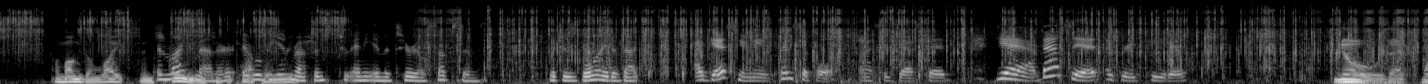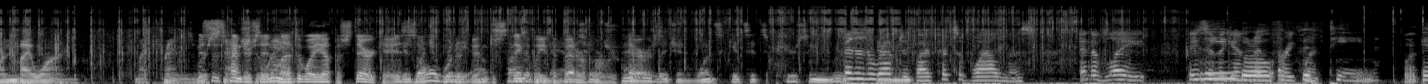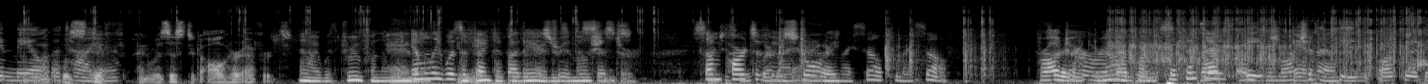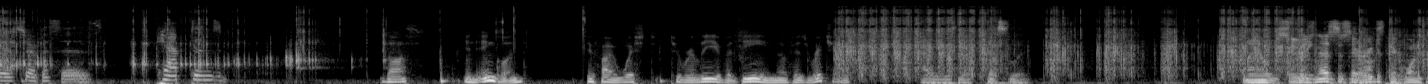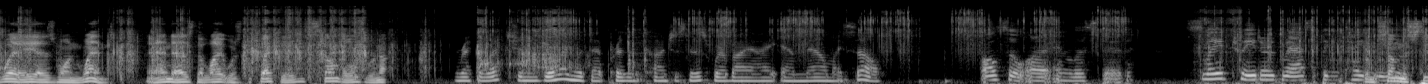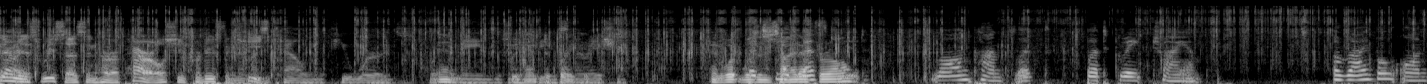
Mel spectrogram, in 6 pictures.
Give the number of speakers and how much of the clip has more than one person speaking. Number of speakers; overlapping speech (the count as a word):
ten, about 28%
